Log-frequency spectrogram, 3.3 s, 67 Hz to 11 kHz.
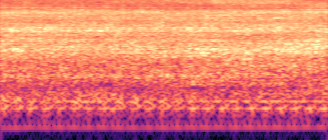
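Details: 1980 Lincoln Continental V8 idling after replacement of the ignition coil and starter solenoid for a no-start: a steady, even idle with a smooth low rumble and no misses, knocks or ticks; it runs healthy.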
